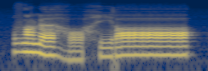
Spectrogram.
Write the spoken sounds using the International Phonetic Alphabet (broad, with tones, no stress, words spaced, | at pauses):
ðˤẽ˥ɳɜ˧ɦɔ˩ hi˧ɾɒː˥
